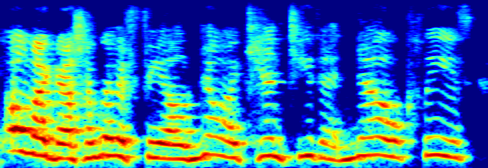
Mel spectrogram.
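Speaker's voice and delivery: high, loud, panicked pleading; acted panic. Shown as a demonstration. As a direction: play a student terrified of failing the test. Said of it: "you hear me saying".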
